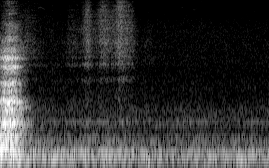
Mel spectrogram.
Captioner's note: shakily exhaling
